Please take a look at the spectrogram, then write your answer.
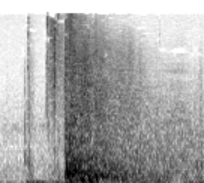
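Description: Single handmade firearm gunshot in the video game Mount & Blade: Fire and Sword, a sharp close blast with a rough booming tail, preceded by a few faint clicks.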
